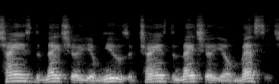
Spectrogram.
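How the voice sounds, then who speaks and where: A man with an American accent has a fairly high pitch and some vocal fry. His tone is animated. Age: 30s. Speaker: podcast host. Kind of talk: casual monologue. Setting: home studio.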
